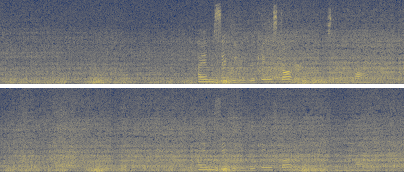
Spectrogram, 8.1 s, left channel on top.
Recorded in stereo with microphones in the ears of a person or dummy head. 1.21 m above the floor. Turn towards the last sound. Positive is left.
turn(degrees=55)  # may be behind; listen again after turning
